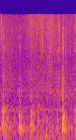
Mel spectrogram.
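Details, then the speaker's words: Car rolling downhill after it died: uneven heavy thumps about every third of a second that the driver thinks come from a tire; cause unknown, oil found on the ground afterward. "My tire. What's wrong with it? Uh-oh. I don't know what that is. It sounds like my tire."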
